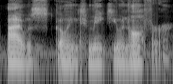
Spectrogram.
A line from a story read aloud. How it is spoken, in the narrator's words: he admits quietly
